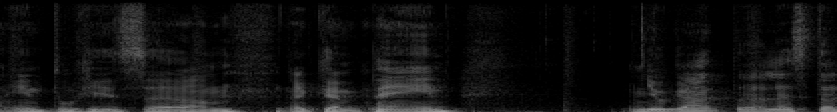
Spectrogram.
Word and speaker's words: Leicester: Wait, this is Leicester, right? This is how you pronounce this city.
